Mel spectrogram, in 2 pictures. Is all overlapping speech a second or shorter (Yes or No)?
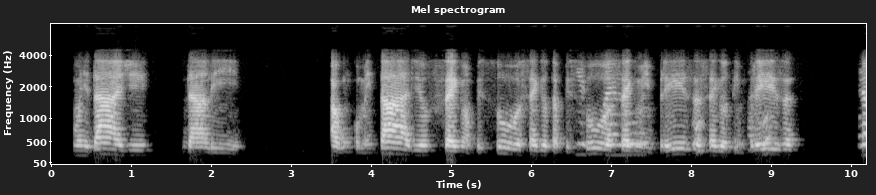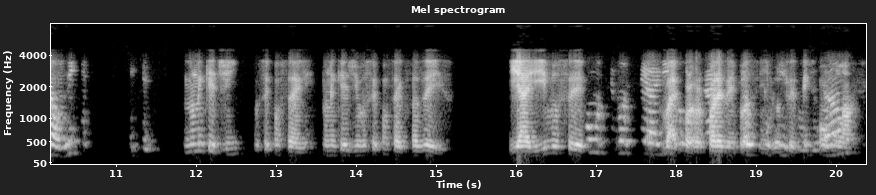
No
